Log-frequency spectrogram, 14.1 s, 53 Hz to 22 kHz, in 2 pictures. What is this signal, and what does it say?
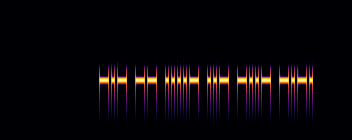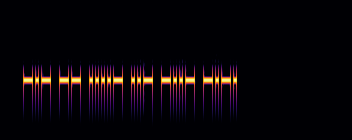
Morse code, heard as a keyed tone, about 20 wpm, 700 Hz. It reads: KM4UXC KM4UXC
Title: USA Call Signs - 6 Characters - Repeated 2x - 20wpm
